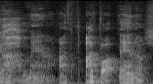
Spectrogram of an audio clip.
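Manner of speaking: low, very soft grumble to oneself; imitated weary resignation. Hero who fought Thanos faces a silly battle, quietly resigned. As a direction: play a dejected hero, voice sunk low.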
